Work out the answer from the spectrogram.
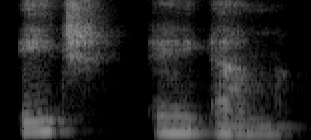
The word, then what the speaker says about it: ham: on the inhale the mantra is ham h a m pronounced ham on the exhale the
